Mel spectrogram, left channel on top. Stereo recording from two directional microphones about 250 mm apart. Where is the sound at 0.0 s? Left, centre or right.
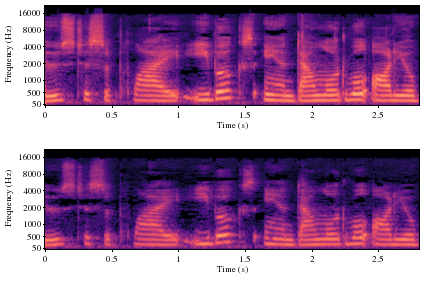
Left.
